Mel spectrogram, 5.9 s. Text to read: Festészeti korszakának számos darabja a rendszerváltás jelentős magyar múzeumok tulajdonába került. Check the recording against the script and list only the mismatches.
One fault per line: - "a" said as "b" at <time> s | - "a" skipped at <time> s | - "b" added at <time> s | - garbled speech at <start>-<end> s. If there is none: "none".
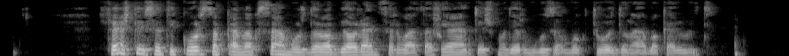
none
